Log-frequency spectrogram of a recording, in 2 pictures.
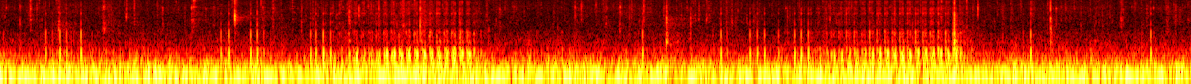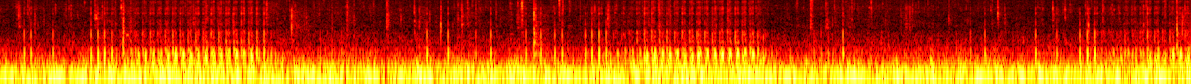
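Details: Domestic cat purring by a crackling fireplace, a constant deep rumble that swells in breathy surges roughly every two and a half seconds, with frequent pops from the fire.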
